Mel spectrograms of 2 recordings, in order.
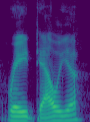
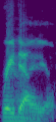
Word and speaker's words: Dalio: definitely buying that uh ray dalia is that how you say his name galia ray dalio yeah dalio i'm going to buy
